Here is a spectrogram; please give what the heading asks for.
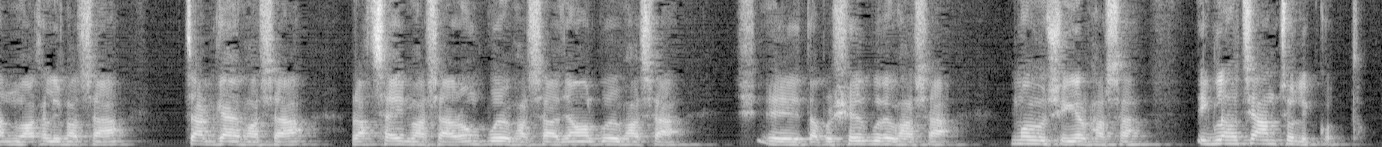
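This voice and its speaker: A man giving an online exam-prep lecture, who asks the class questions and answers them himself, repeating key points and mixing in English words. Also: a little high. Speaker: teacher.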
